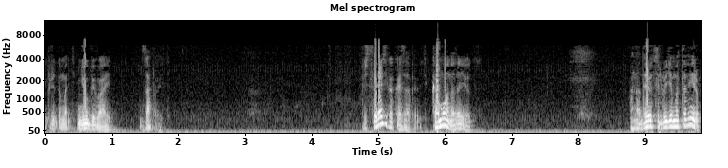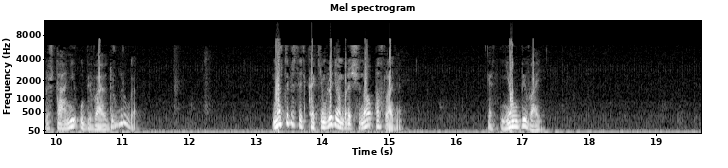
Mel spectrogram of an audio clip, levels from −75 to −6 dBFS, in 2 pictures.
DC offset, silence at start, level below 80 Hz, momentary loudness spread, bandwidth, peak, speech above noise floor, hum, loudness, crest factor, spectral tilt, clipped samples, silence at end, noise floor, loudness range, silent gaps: 2%; 0 s; -32 dBFS; 15 LU; 7.6 kHz; 0 dBFS; 31 dB; none; -15 LUFS; 18 dB; -7 dB/octave; under 0.1%; 2.05 s; -44 dBFS; 6 LU; none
